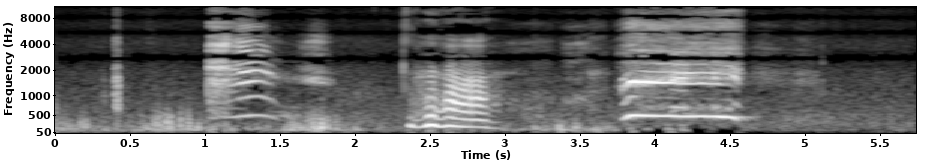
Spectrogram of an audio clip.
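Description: A toddler squeals and shrieks loudly up close.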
